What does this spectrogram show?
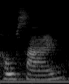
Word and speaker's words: cosine: cosos and we again it looks like Co but we actually say cosine for every time we see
